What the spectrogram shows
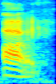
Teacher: where you're combining the two, the ah and the e sound, so it's I.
